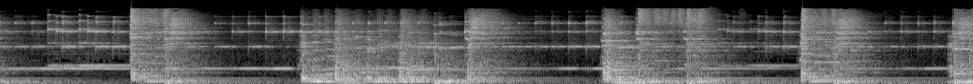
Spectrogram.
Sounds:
Bass drum, Percussion, Rimshot, xylophone, Glockenspiel, Drum kit, Mallet percussion, Drum

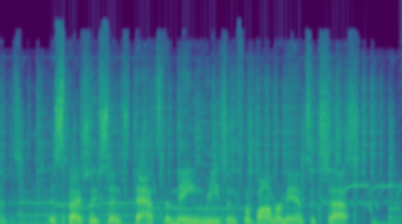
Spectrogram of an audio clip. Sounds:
Music, Speech

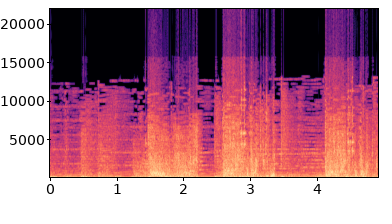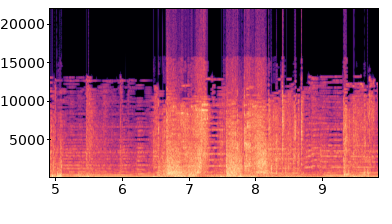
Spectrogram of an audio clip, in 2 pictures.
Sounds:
crash, Music

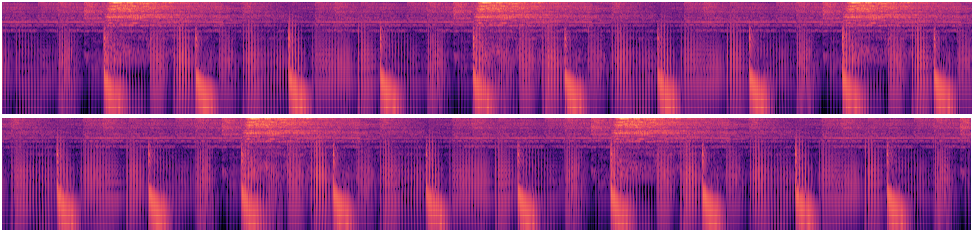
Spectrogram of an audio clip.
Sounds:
Music

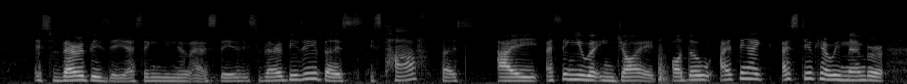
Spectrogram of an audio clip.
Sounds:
Speech

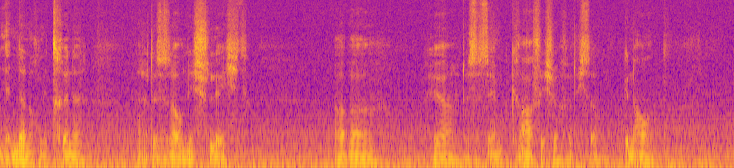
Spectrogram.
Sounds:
Speech, Vehicle

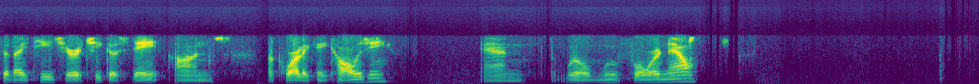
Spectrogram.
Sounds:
Speech

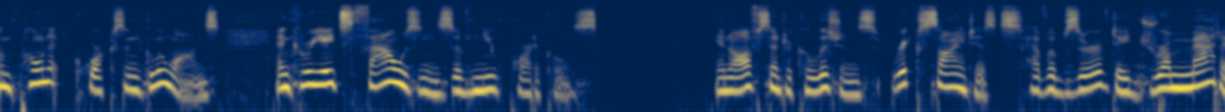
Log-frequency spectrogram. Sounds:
Speech

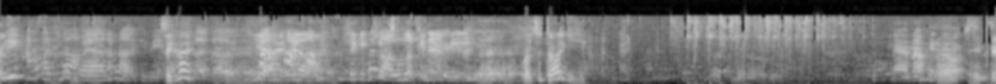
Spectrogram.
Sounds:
Speech

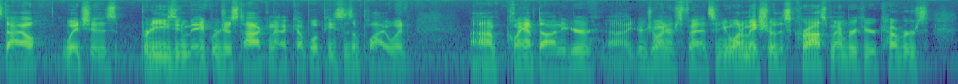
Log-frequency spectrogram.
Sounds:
planing timber

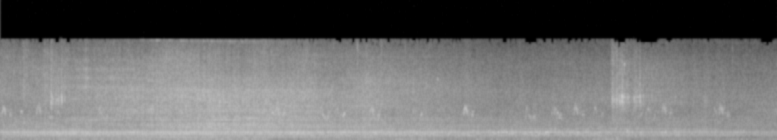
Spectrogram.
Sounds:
ambulance siren

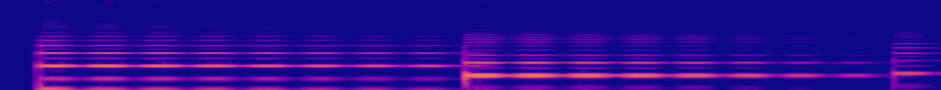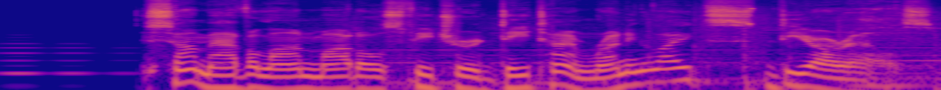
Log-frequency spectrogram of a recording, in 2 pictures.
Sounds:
Speech, Music

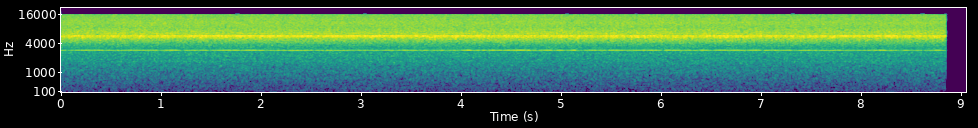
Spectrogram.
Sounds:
White noise

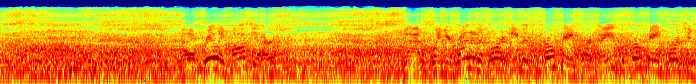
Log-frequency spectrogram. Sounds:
inside a small room, Speech

